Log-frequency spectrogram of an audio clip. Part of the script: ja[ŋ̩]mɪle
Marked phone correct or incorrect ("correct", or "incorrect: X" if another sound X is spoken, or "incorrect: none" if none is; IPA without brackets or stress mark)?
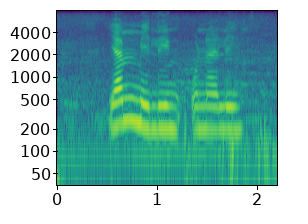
incorrect: m̩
